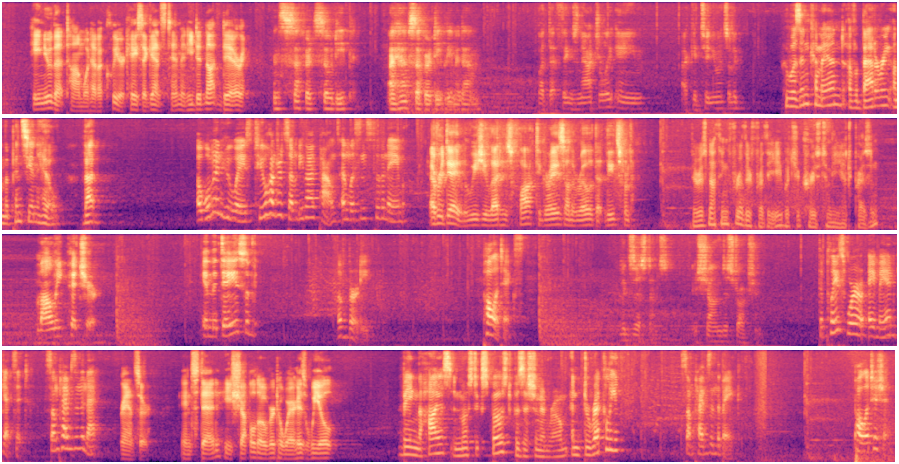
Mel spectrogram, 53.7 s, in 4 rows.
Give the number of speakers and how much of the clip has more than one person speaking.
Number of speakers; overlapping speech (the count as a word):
eight, no overlap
